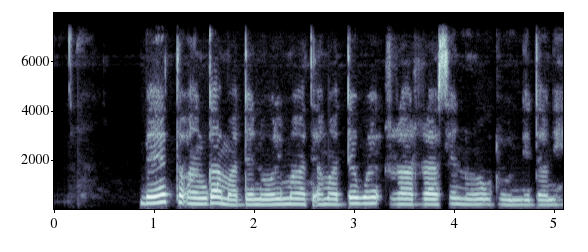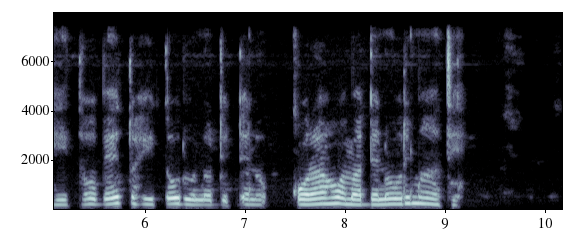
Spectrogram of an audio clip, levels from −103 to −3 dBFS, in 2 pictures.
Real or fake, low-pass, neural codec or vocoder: real; 7.2 kHz; none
